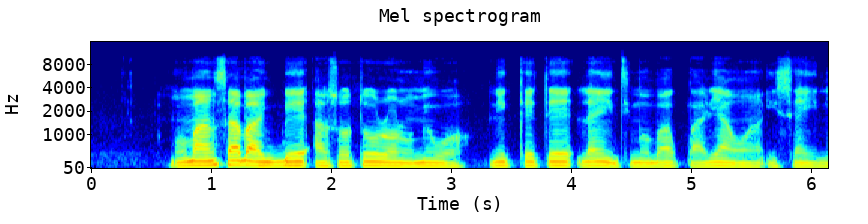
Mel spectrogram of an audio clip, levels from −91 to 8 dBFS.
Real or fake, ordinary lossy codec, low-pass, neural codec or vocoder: real; Opus, 24 kbps; 9.9 kHz; none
